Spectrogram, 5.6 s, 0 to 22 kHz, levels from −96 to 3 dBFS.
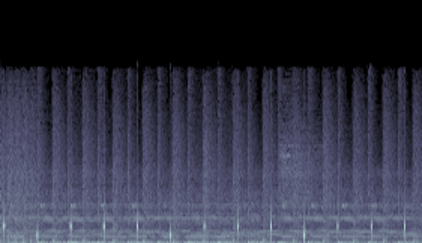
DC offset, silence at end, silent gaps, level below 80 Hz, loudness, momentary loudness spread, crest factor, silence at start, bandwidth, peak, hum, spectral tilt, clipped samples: under 0.1%; 0 s; none; -42 dBFS; -31 LUFS; 4 LU; 26 dB; 0 s; 16 kHz; -6 dBFS; none; -4 dB/octave; under 0.1%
